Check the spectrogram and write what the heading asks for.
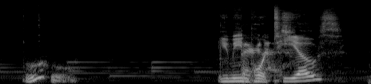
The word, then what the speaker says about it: Portillo's: We're going with Portillo's, chat. ooh. You mean Very nice. Portillos? No, I actually mean Portillo's. That's how it's pronounced.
